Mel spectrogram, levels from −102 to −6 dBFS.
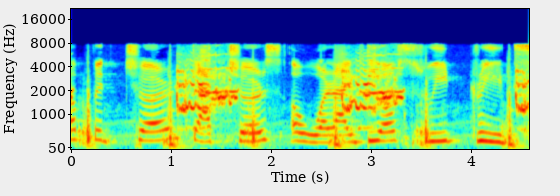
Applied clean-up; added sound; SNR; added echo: none; Car; -2 dB; none.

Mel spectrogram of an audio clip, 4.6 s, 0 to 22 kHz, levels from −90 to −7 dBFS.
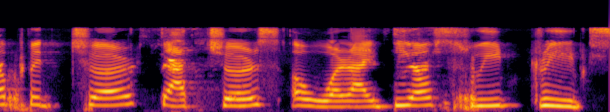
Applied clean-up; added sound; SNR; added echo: neural mask model Resemble Enhance denoiser.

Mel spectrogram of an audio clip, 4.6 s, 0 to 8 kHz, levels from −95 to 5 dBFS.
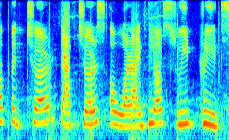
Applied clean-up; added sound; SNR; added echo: neural separator model SepFormer DNS4.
